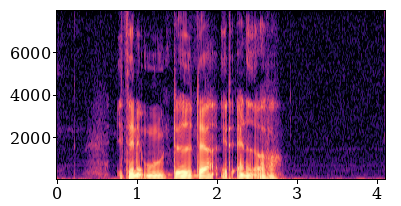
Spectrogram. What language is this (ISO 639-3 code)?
dan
